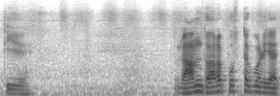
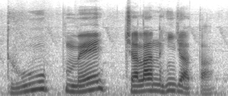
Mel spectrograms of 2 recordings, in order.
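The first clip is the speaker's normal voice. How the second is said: slow dictation; slower than usual. Shown as a demonstration. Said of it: "teacher gives new example sentence".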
